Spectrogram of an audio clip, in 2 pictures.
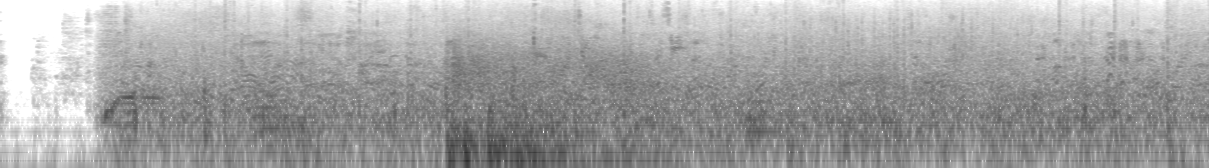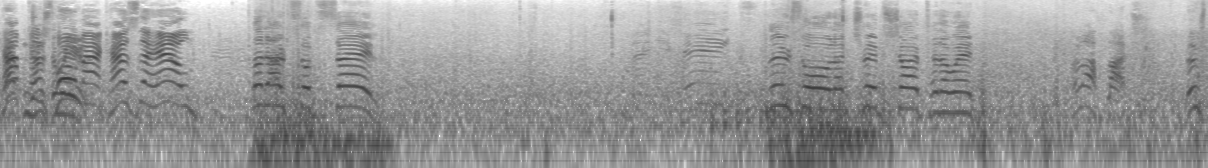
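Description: Wind blows steadily over a stormy sea.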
